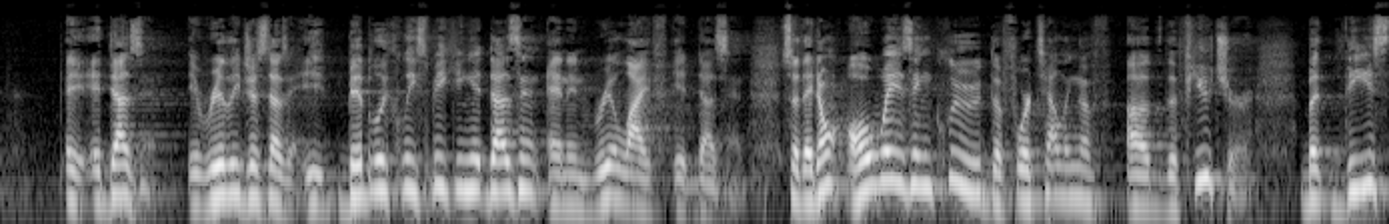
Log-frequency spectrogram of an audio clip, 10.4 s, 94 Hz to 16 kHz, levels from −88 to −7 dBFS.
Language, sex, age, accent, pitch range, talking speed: English, male, 30-49, American, 145-195 Hz, 165 wpm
